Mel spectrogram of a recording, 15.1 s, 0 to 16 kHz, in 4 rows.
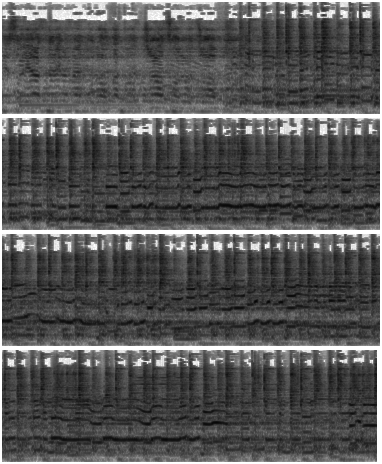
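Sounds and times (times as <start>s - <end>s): plucked strings: 2.3s - 15.0s
steady drum beat: 2.4s - 15.0s
wavering lead melody: 2.4s - 15.0s.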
